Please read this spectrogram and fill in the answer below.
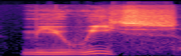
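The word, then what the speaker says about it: Meeuwisse: William Mewisse, I think is how you pronounce that name, Meuwisse.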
